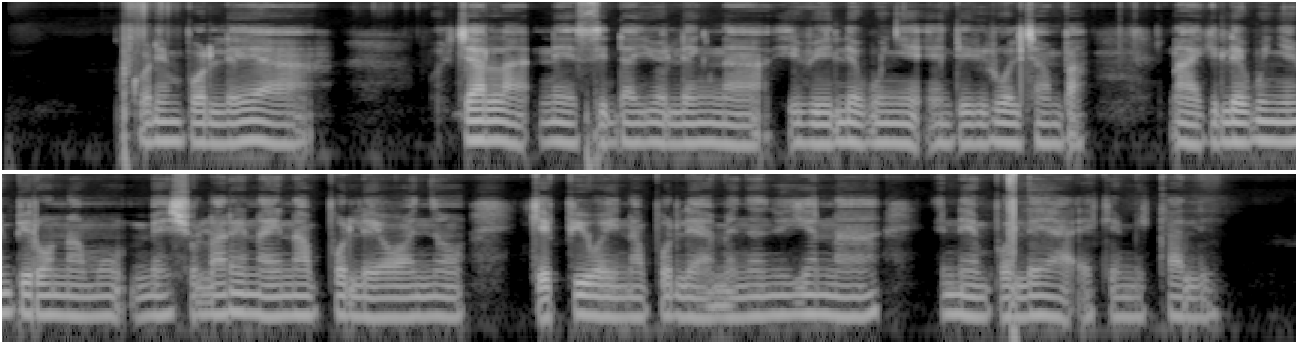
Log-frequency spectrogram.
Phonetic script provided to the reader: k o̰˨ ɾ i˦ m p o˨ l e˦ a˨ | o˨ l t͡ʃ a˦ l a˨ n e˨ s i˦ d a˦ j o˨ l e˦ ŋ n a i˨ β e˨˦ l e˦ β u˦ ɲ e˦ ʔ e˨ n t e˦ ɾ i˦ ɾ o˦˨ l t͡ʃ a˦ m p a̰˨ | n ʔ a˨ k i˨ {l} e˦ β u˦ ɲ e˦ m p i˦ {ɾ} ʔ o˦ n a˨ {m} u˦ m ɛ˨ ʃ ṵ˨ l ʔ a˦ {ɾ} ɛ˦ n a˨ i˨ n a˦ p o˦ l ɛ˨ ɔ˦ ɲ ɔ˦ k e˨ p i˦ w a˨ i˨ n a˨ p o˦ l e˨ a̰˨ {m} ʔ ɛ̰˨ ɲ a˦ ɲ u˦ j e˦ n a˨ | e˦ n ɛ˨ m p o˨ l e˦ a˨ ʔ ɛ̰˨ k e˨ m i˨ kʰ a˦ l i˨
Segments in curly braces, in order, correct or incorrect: correct, correct, correct, correct, correct

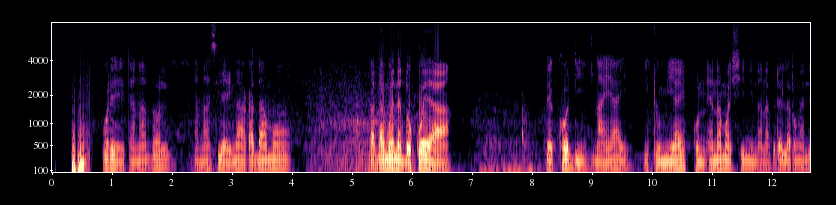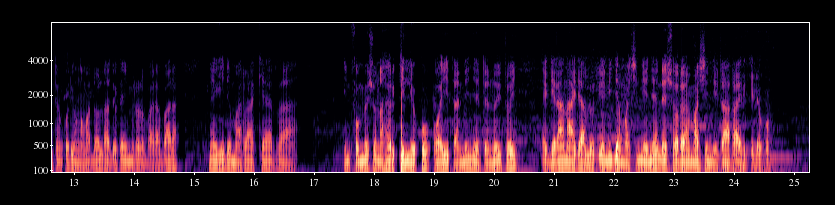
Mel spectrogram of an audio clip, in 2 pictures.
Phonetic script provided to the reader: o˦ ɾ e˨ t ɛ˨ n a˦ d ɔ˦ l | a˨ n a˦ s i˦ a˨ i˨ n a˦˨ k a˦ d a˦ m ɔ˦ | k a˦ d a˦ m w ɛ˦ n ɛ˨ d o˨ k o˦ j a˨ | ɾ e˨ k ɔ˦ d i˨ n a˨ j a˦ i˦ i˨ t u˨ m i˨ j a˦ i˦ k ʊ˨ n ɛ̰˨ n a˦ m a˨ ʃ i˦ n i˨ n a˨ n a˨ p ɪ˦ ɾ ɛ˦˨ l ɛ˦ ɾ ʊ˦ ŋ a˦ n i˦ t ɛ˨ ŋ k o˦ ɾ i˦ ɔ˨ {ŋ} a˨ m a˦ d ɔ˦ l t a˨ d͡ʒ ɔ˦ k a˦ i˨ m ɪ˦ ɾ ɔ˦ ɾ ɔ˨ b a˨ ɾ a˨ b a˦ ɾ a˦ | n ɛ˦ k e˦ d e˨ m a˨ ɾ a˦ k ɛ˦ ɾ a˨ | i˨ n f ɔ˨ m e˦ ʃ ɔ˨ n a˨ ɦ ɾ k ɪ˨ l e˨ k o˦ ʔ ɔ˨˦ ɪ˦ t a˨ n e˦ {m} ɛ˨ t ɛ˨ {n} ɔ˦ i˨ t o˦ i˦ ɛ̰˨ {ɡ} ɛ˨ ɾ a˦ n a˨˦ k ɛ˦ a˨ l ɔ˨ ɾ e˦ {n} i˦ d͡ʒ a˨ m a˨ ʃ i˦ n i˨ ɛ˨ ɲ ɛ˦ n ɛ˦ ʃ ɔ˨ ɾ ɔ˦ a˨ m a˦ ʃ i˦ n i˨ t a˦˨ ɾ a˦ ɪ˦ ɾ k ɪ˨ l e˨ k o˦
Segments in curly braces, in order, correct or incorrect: correct, incorrect: ɲ, correct, correct, correct

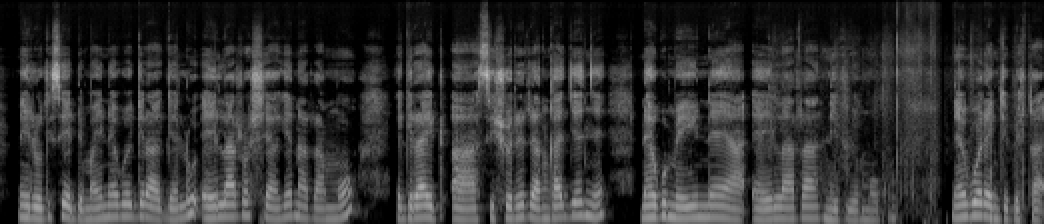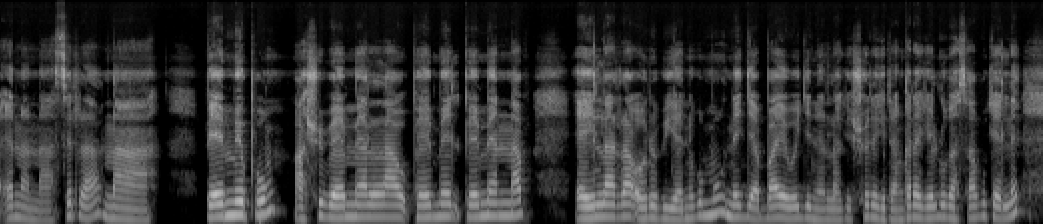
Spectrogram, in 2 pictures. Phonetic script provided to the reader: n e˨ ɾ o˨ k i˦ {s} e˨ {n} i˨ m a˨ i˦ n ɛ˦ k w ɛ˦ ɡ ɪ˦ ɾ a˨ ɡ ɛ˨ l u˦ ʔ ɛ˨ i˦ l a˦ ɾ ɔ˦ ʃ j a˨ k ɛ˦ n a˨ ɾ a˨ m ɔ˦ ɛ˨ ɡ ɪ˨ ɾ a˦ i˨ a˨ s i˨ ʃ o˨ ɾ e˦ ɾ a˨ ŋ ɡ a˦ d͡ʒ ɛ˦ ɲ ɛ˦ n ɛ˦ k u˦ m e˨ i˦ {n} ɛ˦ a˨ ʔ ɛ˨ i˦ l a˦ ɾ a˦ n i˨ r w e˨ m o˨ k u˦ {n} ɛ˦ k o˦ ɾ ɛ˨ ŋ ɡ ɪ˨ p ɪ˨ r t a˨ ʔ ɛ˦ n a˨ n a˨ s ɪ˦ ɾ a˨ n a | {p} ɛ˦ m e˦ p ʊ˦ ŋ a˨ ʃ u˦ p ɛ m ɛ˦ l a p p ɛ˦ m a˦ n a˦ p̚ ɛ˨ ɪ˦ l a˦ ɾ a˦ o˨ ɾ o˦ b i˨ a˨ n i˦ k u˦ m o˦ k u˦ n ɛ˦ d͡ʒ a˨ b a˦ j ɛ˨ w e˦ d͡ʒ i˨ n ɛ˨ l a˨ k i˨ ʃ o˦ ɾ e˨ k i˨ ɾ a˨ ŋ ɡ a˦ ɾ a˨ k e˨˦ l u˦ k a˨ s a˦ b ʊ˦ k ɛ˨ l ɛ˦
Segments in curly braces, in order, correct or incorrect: correct, incorrect: d, correct, correct, correct

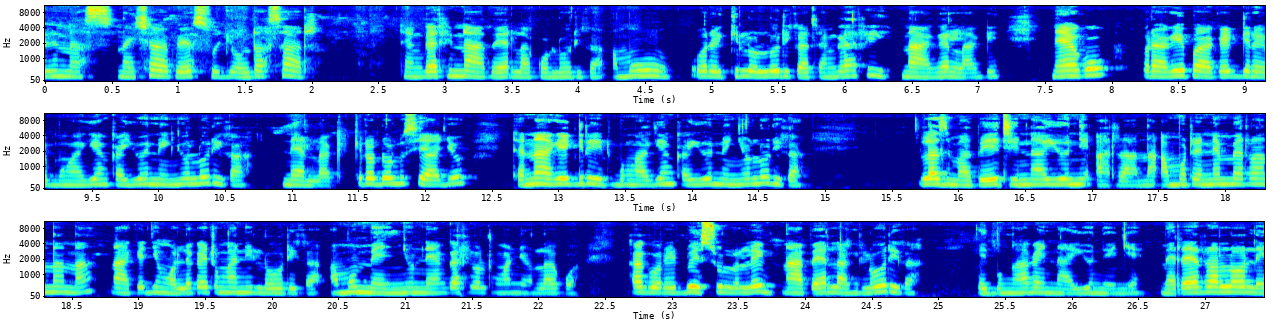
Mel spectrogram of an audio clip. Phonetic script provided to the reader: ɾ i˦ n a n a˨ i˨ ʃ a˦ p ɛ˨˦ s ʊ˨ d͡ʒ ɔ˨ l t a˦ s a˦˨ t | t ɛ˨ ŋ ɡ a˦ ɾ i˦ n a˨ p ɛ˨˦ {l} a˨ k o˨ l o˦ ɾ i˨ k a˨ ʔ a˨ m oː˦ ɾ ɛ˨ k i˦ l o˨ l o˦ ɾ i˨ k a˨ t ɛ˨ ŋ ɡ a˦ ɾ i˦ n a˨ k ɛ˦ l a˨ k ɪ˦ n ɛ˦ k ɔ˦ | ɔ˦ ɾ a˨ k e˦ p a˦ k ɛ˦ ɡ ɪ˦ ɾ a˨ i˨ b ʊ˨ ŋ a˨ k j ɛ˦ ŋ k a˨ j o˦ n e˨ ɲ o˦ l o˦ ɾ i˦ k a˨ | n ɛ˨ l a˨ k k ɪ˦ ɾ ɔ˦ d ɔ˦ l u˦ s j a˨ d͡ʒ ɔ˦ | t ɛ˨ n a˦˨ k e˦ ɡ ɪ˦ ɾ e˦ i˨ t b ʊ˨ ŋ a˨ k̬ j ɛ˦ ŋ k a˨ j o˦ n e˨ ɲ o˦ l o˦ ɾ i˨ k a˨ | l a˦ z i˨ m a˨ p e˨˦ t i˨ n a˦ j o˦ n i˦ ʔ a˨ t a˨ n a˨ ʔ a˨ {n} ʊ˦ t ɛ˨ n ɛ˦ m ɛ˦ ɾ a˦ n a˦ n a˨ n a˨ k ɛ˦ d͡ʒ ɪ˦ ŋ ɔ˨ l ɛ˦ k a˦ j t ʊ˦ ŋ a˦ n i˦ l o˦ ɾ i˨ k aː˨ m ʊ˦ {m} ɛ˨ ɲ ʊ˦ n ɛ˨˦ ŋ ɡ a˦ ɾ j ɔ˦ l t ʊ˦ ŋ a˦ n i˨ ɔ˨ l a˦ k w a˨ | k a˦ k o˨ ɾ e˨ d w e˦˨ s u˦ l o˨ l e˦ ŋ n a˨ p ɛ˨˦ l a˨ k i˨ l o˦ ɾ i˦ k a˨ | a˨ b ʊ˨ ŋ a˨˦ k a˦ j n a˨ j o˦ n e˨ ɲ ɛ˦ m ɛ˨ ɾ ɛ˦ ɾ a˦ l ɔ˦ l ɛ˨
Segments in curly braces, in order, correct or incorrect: correct, incorrect: m, correct

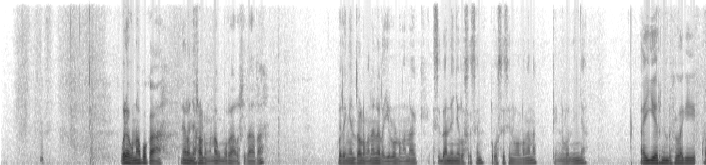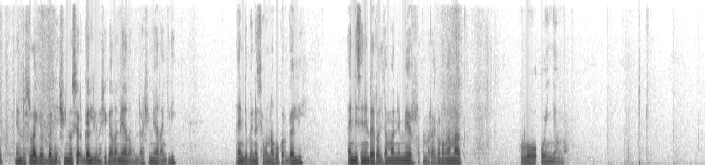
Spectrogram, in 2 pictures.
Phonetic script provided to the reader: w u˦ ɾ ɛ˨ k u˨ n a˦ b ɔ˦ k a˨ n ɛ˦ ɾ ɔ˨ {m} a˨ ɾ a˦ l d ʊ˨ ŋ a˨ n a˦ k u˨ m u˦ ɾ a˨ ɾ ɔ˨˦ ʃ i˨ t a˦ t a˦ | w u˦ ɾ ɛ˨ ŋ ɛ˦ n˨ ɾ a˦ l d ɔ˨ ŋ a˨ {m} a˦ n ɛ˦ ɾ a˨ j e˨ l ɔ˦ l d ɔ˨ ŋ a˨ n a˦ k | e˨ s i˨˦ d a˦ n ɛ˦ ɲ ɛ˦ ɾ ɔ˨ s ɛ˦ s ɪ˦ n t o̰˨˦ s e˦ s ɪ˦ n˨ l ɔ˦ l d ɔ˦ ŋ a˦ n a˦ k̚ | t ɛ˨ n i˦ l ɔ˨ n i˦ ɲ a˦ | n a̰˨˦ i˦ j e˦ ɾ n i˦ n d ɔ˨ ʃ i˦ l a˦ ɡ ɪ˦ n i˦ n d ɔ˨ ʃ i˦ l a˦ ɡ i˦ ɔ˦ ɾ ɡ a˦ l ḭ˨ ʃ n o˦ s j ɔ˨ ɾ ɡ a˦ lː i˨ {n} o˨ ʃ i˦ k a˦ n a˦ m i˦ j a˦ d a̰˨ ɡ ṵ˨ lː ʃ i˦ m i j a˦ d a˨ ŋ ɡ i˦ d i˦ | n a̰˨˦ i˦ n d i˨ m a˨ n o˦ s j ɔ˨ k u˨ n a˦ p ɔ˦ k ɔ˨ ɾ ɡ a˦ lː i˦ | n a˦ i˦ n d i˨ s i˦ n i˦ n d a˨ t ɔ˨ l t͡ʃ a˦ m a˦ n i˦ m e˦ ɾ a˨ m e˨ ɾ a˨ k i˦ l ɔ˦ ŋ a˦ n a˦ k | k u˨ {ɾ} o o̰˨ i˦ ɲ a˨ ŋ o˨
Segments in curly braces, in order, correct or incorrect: incorrect: ɲ, incorrect: n, correct, incorrect: l

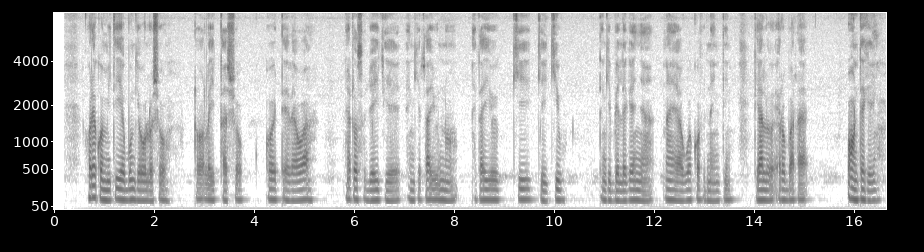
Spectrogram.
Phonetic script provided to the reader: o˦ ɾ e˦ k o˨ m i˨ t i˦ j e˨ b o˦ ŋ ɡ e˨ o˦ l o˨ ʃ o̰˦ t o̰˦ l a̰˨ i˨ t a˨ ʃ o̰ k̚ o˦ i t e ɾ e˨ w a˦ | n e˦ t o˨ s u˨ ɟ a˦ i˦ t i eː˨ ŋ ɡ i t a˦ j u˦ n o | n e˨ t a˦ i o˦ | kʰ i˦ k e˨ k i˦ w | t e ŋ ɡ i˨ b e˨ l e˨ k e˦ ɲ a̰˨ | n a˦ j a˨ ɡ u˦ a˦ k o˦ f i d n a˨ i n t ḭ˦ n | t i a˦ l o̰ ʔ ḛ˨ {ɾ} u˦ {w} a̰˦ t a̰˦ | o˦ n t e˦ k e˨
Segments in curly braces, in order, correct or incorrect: correct, incorrect: b

